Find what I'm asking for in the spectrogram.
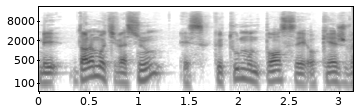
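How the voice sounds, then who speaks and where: A man speaks fairly quickly with ordinary pitch movement on a very clean recording with a silent background. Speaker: life coach and podcaster. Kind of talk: podcast monologue. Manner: fast; energetic, casual.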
